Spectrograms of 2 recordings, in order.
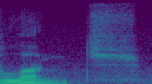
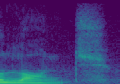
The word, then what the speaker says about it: lunch: I have lunch, lunch, lunch. No launch. Launch is lanzar.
